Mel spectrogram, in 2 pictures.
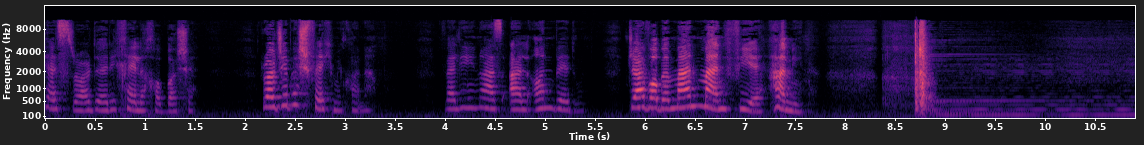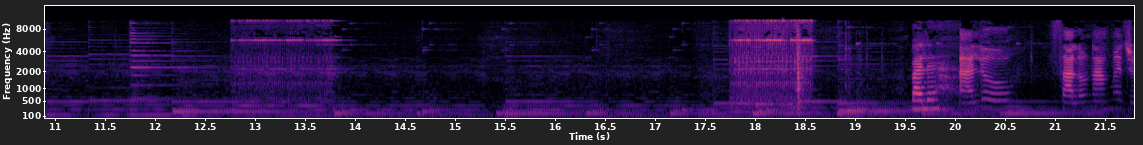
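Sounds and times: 
speech: 0.1 - 1.6, 2.2 - 3.4, 4.0 - 7.7, 19.6 - 20.5, 21.1 - 21.7
telephone ringing: 12.2 - 14.1, 17.7 - 19.3.

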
